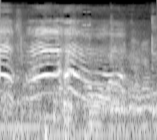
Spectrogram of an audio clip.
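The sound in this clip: A newborn baby cries in a continuous, loud, strained wail, its pitch wavering up and down through drawn-out cries.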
